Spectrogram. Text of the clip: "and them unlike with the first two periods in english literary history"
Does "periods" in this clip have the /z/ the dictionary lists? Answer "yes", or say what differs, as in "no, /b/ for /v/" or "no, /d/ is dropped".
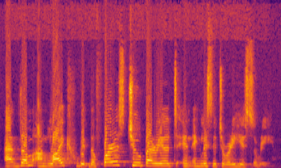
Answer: no, /z/ is dropped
